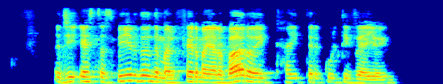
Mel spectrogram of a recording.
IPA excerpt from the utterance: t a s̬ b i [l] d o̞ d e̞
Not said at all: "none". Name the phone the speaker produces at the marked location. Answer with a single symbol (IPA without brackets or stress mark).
ɾ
